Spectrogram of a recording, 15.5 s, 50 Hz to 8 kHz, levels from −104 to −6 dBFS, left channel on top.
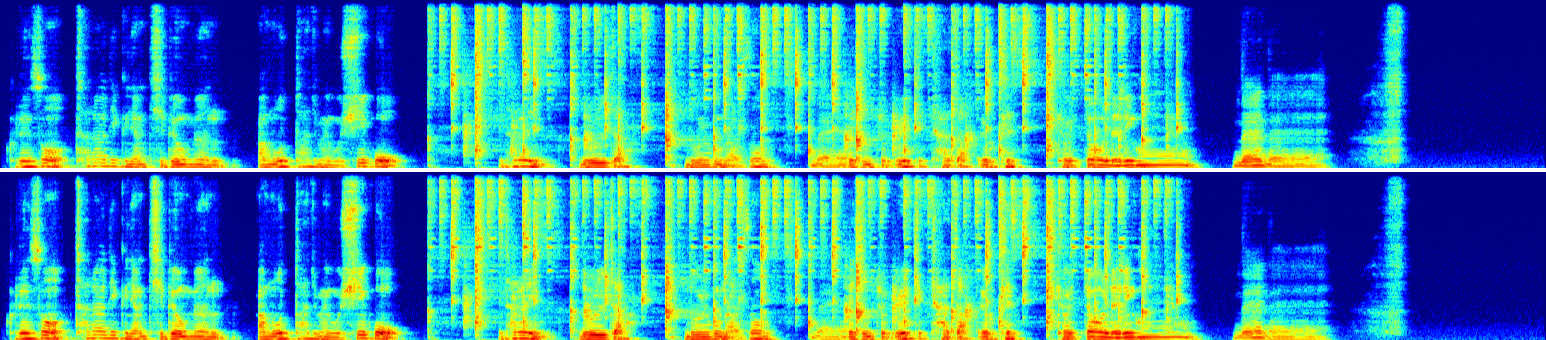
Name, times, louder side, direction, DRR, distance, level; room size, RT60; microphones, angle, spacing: voice 1, 0.1-2.3 2.6-4.0 5.0-5.5 5.8-6.4 6.7-7.7 8.5-10.2 10.6-11.5, right 3 dB, 65° right, 0.4 m, -22 dB
sound 1, 4.3-11.8, right 1 dB, ahead, 0.4 m, -28 dB
voice 2, 8.1-8.5 11.3-12.0 12.3-13.3 13.8-14.0, left 3 dB, 85° left, 0.4 m, -26 dB
2.7 x 2.2 x 2.2 m
head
